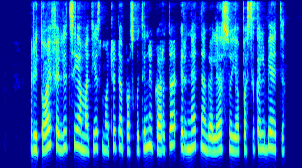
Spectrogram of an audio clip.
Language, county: Lithuanian, Klaipėda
